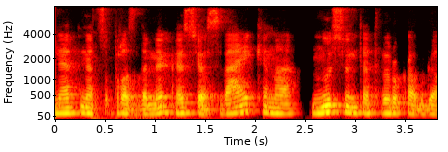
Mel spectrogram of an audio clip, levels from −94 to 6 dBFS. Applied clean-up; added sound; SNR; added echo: neural separator model SepFormer DNS4.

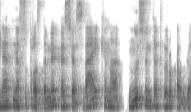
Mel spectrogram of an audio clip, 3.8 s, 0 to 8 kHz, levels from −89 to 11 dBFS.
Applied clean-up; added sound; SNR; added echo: none; none; none; none.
